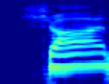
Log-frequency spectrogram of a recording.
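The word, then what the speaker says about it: Schoen: this what's his name Joe shine is how you say his name the general manager uh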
